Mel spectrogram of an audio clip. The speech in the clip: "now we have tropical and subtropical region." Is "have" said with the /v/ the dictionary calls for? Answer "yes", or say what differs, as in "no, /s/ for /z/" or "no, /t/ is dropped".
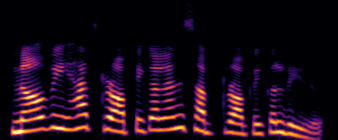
yes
